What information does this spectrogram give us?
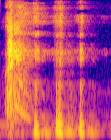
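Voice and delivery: put-on light, airy child's giggle; soft giggle. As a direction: giggle as if on a swing. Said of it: "flew into the air giggling".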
